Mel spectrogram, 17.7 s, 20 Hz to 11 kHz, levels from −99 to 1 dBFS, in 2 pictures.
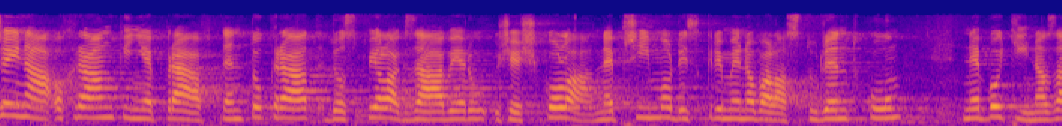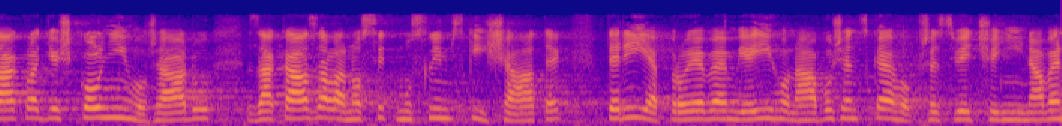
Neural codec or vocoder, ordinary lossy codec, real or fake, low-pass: none; MP3, 96 kbps; real; 7.2 kHz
